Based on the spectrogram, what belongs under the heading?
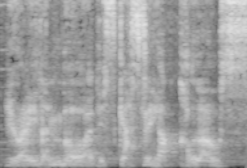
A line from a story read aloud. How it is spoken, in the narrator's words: she snarls and says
